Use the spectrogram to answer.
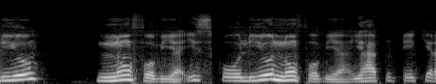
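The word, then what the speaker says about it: scolionophobia: next word is call you no phobia is scolio no phobia you have to take care of this spelling a little bit tough to pronounce but you can do it s-c-o-l-i-o-n-o p-h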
